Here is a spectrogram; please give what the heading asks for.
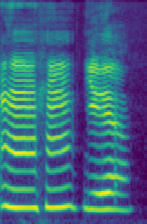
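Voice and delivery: very high, put-on girly voice. Retelling going up to a store counter: imitating himself in a girl accent. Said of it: "made, like, a girl accent and go".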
